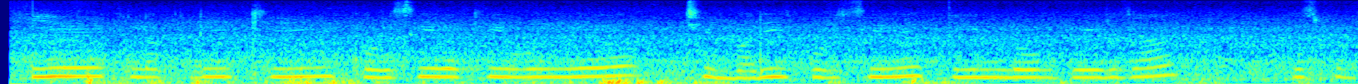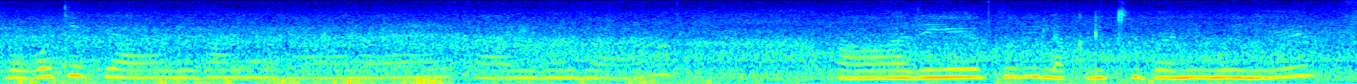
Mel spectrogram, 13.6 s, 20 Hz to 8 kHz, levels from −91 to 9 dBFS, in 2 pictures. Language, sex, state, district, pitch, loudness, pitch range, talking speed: Hindi, female, Chhattisgarh, Sarguja, 270 Hz, -28 LUFS, 255-290 Hz, 145 wpm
